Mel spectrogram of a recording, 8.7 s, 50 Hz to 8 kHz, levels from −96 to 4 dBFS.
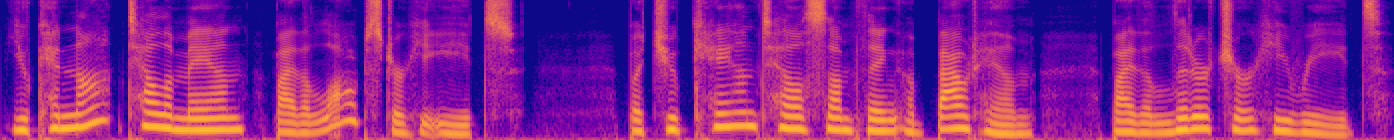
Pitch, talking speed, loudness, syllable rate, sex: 195 Hz, 150 wpm, -19 LUFS, 4.3 syllables/s, female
